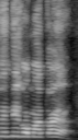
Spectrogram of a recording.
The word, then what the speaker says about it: Inigo Montoya: Well, it's spelled Yeah. indigo. It's spelled Okay. indigo, but he said it with that Spanish accent. My name is Inigo Montoya.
